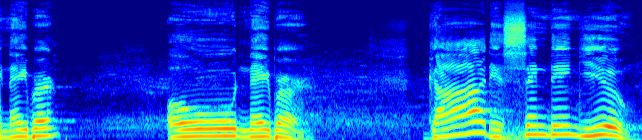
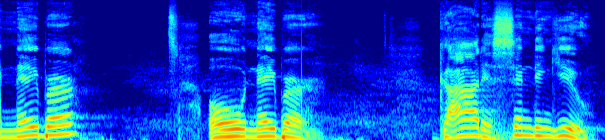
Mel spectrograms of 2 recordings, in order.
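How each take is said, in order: First: Real nice greeting. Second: Loud, stretched-out call with a smile; big-smile greeting. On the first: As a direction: stretch each phrase for the congregation to repeat. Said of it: "Just look at him real nicely". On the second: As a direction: lead the congregation in a slow, ringing call. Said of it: "with a nice big smile and say". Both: Shown as a demonstration.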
